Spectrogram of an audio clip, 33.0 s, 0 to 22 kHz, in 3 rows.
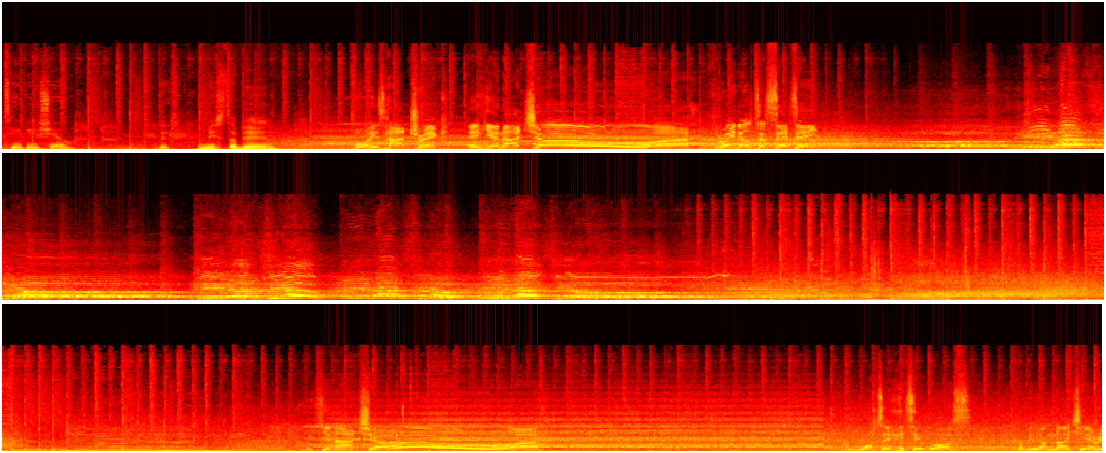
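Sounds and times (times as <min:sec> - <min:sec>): crowd noise: 0:13.0 - 0:33.0
music with steady beat: 0:18.2 - 0:33.0.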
